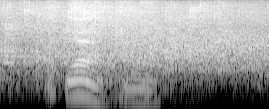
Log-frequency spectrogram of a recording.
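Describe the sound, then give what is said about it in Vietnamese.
Audience clapping during a Buddhist dharma talk, a steady, soft patter that continues throughout while a voice speaks briefly over it. “Vỗ tay rồi đó nha. Vỗ tay rồi là ký hợp đồng với Phật rồi đó.”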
